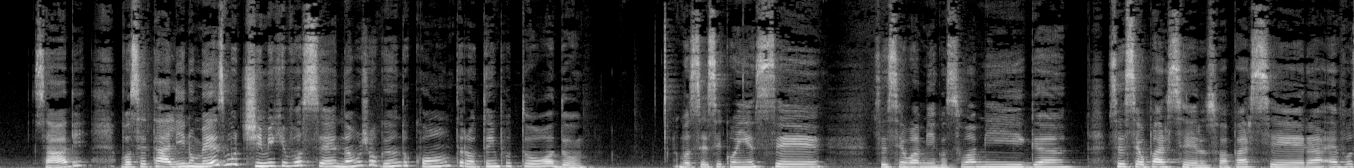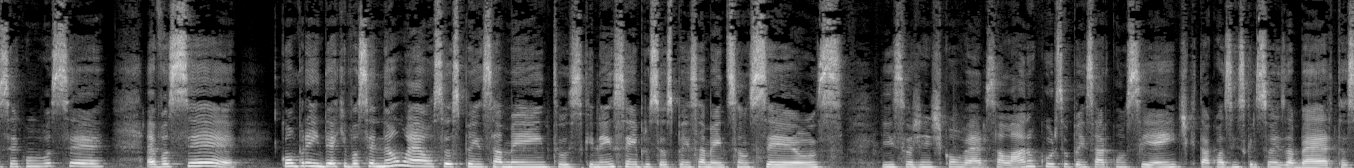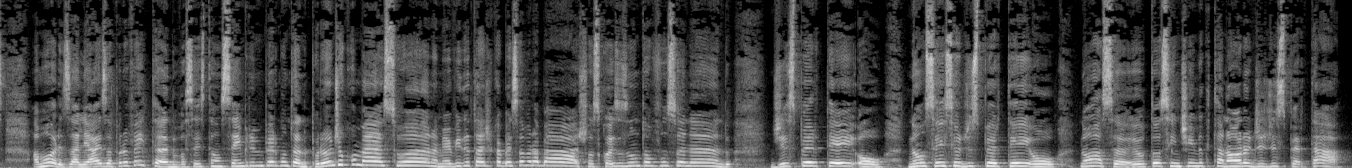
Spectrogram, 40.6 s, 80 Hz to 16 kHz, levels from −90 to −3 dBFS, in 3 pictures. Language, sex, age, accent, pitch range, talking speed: Portuguese, female, 30-49, Brazilian, 225-290 Hz, 160 wpm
